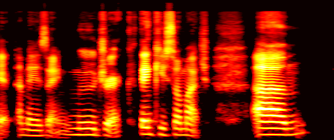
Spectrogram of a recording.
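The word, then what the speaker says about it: Mudryk: stance on it um crispy rice says mudric so that's how you say it amazing mudric thank you so much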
